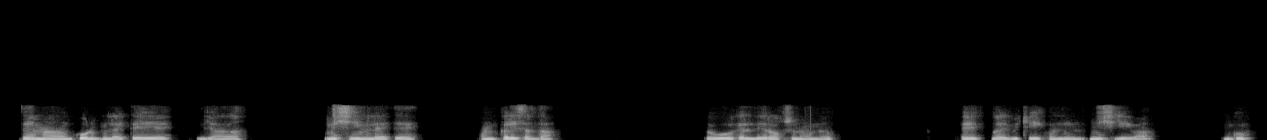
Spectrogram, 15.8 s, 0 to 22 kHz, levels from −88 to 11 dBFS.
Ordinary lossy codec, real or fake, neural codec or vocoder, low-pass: AAC, 24 kbps; fake; codec, 24 kHz, 0.9 kbps, WavTokenizer, medium speech release version 1; 5.4 kHz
